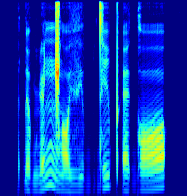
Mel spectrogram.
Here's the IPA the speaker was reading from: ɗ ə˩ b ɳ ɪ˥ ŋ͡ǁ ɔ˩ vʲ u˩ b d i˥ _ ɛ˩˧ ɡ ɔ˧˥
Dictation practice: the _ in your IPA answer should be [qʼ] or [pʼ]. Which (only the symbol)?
pʼ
